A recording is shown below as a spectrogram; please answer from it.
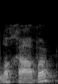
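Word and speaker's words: Lochaber: uh so that's alloy this is great for the pronunciation starts at loch harbour but if you're not scottish it's a difficult one um so we um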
